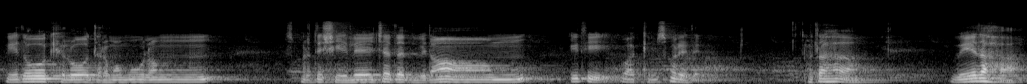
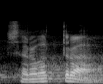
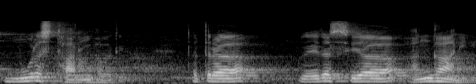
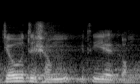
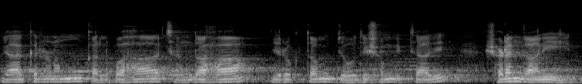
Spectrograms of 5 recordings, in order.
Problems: background sounds at intervals, background conversations at intervals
